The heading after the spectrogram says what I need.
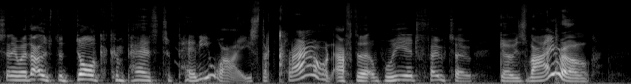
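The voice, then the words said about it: Put-on character voice. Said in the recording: “I don't know why I'm doing the voice. ... Yoda?”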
